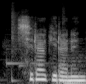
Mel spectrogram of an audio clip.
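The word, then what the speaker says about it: 新羅: 일본의 여러 지역에 시라기라는 지명이 남아있는데 시라기는 신라의 일본식 발음입니다.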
